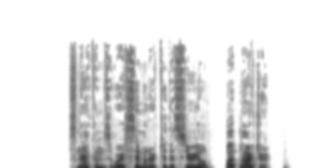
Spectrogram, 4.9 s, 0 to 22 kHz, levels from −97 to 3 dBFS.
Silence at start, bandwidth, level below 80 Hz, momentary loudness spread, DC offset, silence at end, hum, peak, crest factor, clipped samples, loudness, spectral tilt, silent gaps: 1.05 s; 16.5 kHz; -54 dBFS; 11 LU; under 0.1%; 0.95 s; none; -4 dBFS; 20 dB; under 0.1%; -23 LUFS; -5.5 dB/octave; 3.24-3.37 s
